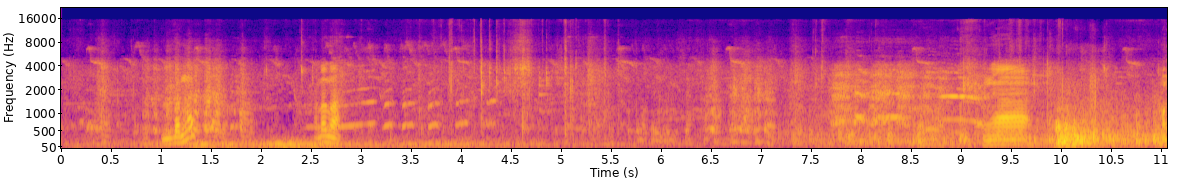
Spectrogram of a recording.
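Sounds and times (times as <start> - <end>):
bird calls: 0.0 - 11.0.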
